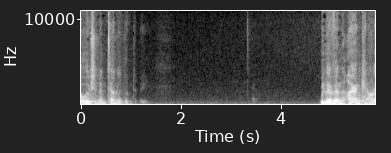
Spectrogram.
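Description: An elderly man speaks calmly into a microphone, heard through loudspeakers in a large room.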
